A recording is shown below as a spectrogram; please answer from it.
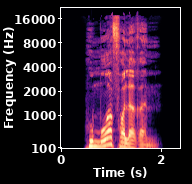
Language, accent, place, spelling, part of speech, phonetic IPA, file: German, Germany, Berlin, humorvollerem, adjective, [huˈmoːɐ̯ˌfɔləʁəm], De-humorvollerem.ogg
- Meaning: strong dative masculine/neuter singular comparative degree of humorvoll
